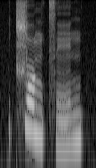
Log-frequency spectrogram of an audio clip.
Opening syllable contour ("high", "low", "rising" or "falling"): falling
